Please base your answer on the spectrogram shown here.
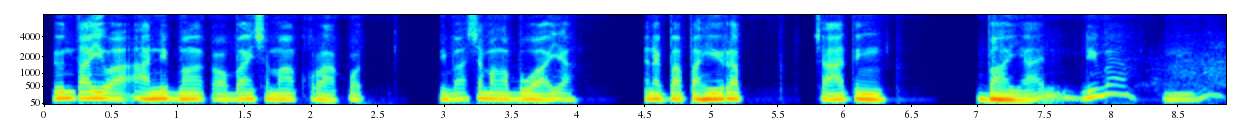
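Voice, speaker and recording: A man's voice: mid-range voice, a little slow, pauses often, warm tone, no echo. A man hosting a casual political commentary show, chatty and teasing as he talks straight to his viewers. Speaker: online news commentary host.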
